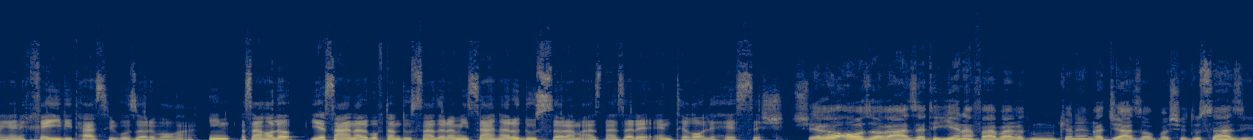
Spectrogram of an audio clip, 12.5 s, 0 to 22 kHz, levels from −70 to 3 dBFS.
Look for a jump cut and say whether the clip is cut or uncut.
uncut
